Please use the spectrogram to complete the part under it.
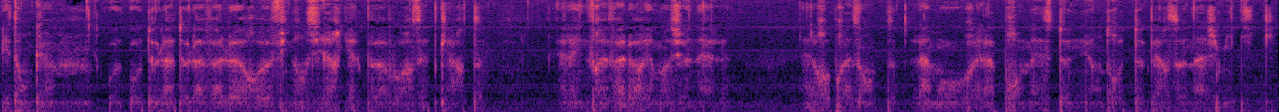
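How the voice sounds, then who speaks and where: A man speaking in a breathy ASMR whisper, gently describing things in an unhurried, slightly hesitant way. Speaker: ASMR video creator.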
